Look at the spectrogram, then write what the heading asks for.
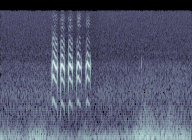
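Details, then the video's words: Reischek's parakeet calling on Antipodes Island, New Zealand, giving one quick run of five clipped, ringing chatter notes amid a low background rumble of wind or sea. "Reischek's Parakeet - Antipodes Island NZ"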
